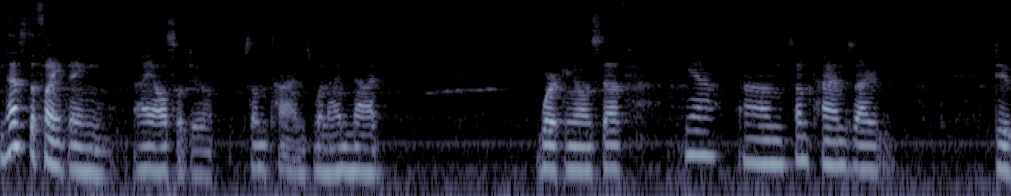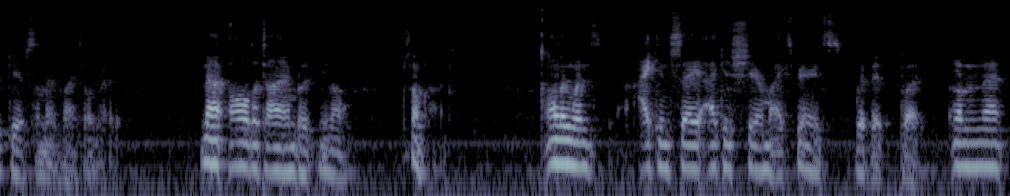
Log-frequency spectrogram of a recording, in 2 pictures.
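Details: Adult man with cerebral palsy, who reports speech problems since childhood and a lisp at times; dysarthric speech associated with cerebral palsy.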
